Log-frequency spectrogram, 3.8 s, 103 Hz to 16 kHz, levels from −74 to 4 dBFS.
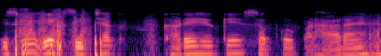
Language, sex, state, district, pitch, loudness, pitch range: Hindi, male, Bihar, Kaimur, 115 Hz, -20 LUFS, 105-130 Hz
